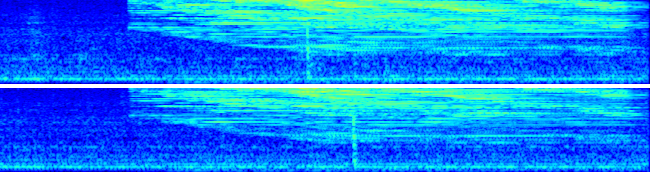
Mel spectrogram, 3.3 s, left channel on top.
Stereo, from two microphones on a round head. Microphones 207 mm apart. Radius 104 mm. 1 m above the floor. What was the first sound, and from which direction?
A chime, 55° left (ahead or behind).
